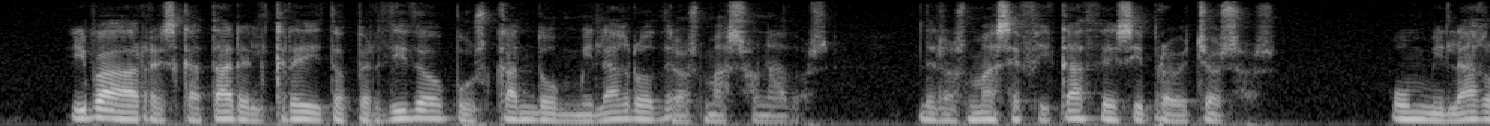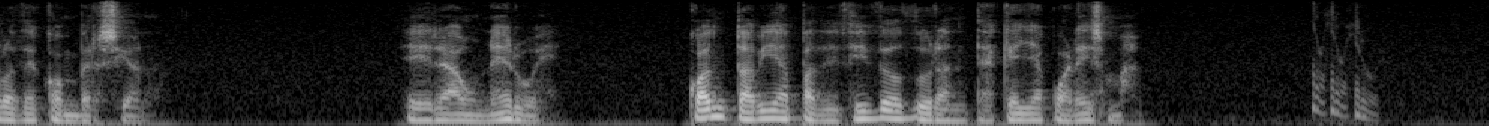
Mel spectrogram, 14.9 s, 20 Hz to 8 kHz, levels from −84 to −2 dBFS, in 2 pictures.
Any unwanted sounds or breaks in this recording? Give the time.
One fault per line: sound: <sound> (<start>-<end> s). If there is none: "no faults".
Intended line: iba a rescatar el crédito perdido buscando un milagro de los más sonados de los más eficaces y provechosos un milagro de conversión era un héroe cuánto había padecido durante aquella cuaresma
sound: chirp (14.0-14.4 s)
